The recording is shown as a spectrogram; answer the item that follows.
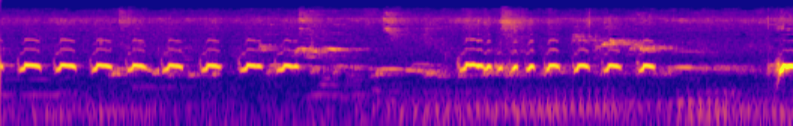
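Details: Zebra dove of local stock, calling keenly as a lure to spur lazy doves: a long run of evenly repeated, punchy gurgling notes, a short lull with faint background chirps, then another rhythmic series.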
